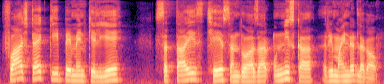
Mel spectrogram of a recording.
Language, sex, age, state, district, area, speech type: Urdu, male, 30-45, Delhi, South Delhi, urban, read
